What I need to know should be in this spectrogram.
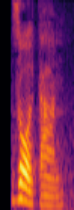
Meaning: a male given name
- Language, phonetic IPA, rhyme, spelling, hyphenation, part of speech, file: Hungarian, [ˈzoltaːn], -aːn, Zoltán, Zol‧tán, proper noun, Hu-Zoltán.ogg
